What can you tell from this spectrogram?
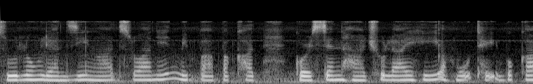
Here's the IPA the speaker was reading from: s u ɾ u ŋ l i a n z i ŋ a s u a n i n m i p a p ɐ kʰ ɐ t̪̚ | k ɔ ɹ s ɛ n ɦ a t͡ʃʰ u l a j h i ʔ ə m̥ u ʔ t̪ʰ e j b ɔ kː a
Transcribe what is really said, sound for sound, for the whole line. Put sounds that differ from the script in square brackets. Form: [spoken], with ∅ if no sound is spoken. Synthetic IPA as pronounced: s u [l] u ŋ l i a n z i ŋ a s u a n i n m i p a p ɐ kʰ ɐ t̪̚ | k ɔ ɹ s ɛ n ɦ a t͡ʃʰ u l a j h i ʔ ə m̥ u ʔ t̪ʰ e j b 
